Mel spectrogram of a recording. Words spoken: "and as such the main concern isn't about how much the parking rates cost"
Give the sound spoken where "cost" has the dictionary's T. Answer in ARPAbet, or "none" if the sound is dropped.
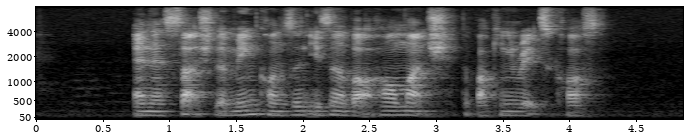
T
